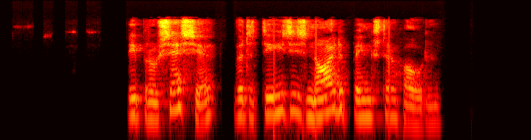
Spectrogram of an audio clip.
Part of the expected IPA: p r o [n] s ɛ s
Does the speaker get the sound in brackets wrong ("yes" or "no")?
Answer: yes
